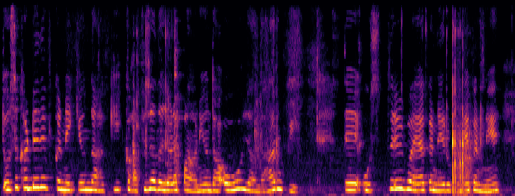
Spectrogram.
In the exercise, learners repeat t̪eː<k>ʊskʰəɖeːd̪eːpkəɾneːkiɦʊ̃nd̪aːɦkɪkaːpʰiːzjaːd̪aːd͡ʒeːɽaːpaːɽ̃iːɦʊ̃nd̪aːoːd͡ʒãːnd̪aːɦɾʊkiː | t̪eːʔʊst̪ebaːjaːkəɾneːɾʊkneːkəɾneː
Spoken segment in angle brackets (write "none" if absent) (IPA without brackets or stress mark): none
